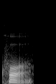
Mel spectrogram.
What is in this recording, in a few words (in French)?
"kuo3", chinois; Cours de Chinois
